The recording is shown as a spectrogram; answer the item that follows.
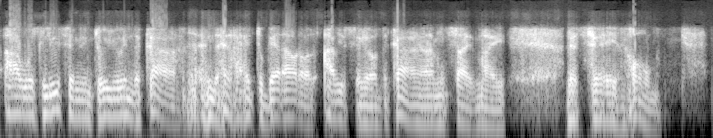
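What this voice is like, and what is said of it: Western European accent. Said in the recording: “I was born and grew up in Western Europe. You can hear my accent”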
